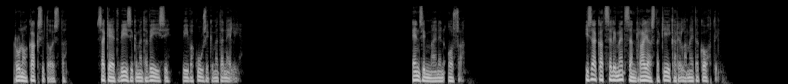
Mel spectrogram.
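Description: The audio runs at double speed and an octave high throughout, a wrong sample rate fault. This fits 24 kHz material played back at 48 kHz without conversion.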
